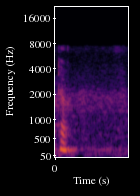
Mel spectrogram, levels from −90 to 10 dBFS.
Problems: constant background noise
